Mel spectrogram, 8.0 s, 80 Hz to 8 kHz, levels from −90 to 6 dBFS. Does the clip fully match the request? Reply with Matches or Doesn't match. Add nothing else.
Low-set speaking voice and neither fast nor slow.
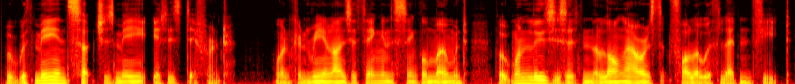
Doesn't match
